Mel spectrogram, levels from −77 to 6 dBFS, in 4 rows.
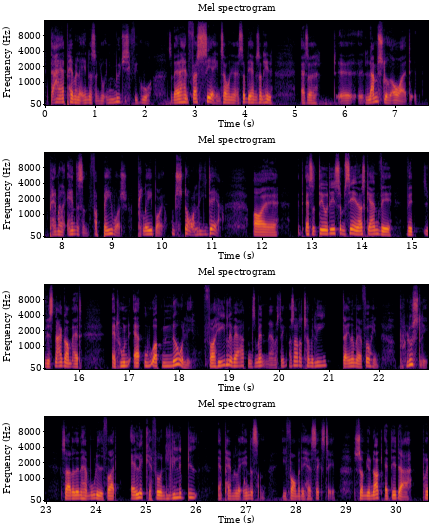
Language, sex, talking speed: Danish, male, 205 wpm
